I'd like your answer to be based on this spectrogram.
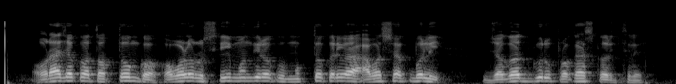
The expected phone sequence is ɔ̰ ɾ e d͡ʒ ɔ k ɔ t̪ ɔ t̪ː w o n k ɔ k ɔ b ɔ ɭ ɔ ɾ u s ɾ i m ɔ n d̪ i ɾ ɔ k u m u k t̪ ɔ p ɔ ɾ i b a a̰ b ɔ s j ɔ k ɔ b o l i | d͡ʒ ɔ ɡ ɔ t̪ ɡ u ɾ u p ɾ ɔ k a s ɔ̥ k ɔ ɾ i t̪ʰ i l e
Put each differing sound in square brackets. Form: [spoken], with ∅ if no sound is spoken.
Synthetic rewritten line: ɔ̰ ɾ [a] d͡ʒ ɔ k ɔ t̪ ɔ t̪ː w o [ŋ] k ɔ k ɔ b ɔ ɭ ɔ ɾ u s ɾ i m ɔ n d̪ i ɾ ɔ k u m u k t̪ ɔ [k] ɔ ɾ i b a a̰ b ɔ s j ɔ k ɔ b o l i | d͡ʒ ɔ ɡ ɔ t̪ ɡ u ɾ u p ɾ ɔ k a s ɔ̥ k ɔ ɾ i t̪ʰ i l e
